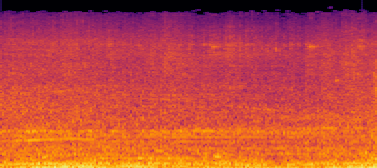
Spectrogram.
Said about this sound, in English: looks out the grated windows of a bus as it arrives at a prison.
